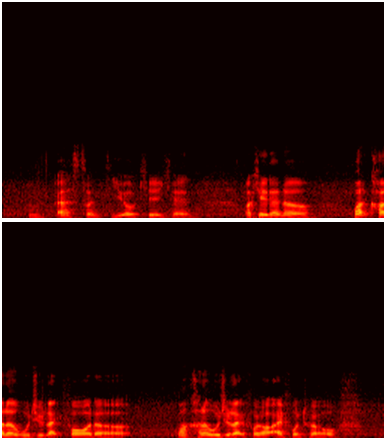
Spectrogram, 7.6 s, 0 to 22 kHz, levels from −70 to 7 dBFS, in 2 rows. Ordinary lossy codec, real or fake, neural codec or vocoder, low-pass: none; real; none; none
